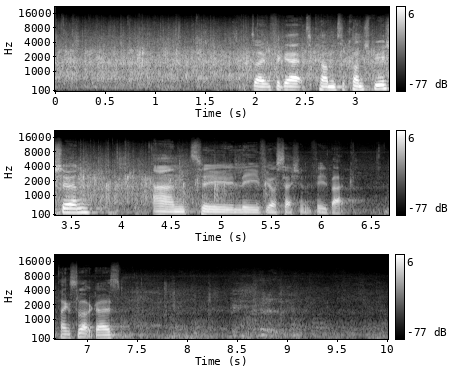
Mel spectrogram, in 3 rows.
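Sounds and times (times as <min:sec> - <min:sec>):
audience applauding: 0:00.0 - 0:05.7.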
